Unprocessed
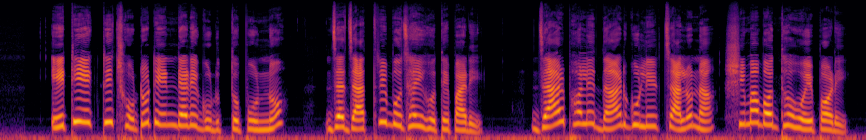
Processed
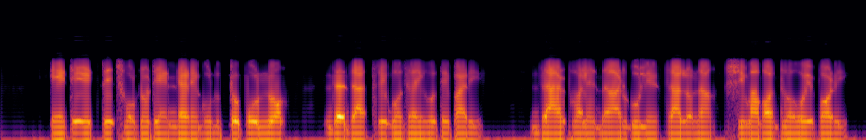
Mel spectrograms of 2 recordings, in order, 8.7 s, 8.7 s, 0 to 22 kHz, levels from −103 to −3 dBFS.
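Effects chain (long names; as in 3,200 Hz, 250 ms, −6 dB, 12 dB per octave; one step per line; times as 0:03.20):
one-pitch LPC vocoder at 8 kHz 140 Hz
gain on a spectral selection 0:02.20–0:03.48, 310–2,800 Hz +9 dB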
